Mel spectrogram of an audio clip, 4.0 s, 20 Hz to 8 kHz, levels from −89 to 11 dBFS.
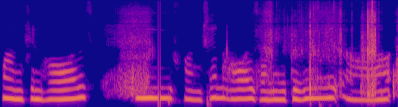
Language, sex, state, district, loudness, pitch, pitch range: Telugu, female, Telangana, Karimnagar, -28 LUFS, 260 Hz, 245-280 Hz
